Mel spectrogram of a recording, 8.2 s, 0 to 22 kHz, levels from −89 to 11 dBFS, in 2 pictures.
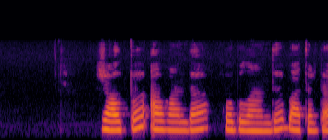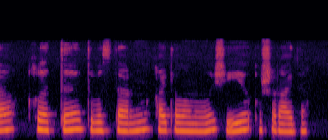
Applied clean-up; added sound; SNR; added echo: none; none; none; none.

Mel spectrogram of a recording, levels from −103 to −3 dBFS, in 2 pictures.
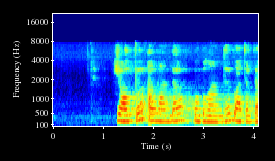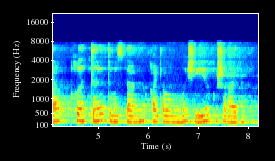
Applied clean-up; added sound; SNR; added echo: neural separator model SepFormer DNS4.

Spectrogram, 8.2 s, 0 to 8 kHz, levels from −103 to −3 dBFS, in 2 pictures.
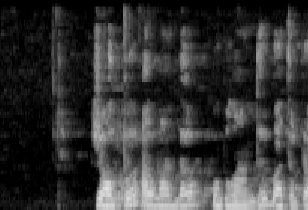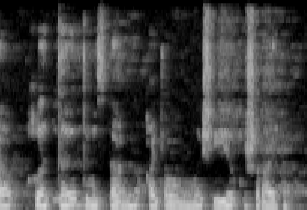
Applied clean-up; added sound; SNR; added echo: classical method WPE with log-MMSE.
